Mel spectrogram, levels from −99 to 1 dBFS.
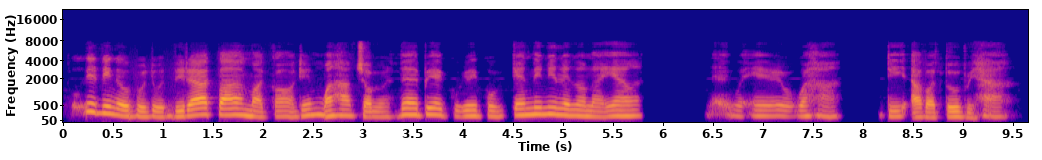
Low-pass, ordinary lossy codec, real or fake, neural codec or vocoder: none; none; fake; codec, 16 kHz, 0.5 kbps, FunCodec, trained on LibriTTS, 25 frames a second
